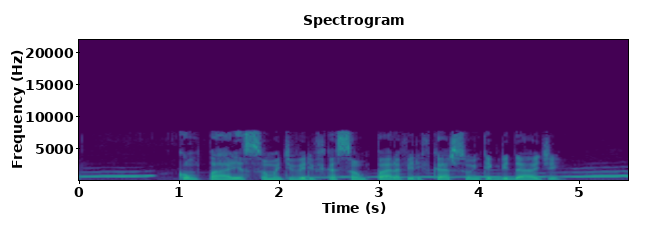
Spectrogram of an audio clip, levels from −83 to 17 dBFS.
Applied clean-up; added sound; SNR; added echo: none; Brass instrument; 7 dB; none.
